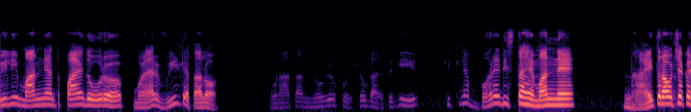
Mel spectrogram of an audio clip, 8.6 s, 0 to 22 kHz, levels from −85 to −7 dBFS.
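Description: Speech, where from 3.37 to 6.10 s automatic gain rising lifts the level by about 8 dB after the input fell by about 24 dB. Unlike the talker's own movements near 2.5 and 5.5 s, the room noise swells together with the voice.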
